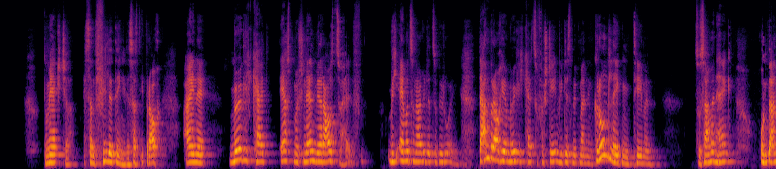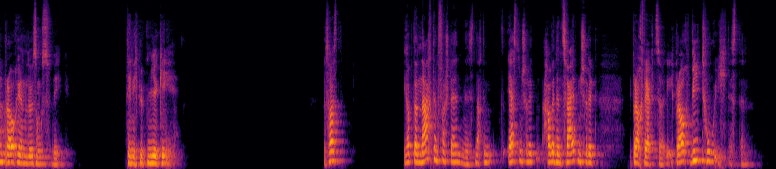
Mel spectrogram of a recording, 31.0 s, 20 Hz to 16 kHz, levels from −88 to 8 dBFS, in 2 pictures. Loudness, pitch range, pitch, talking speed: -19 LUFS, 160-190 Hz, 175 Hz, 140 wpm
